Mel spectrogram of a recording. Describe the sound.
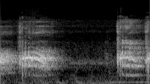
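A woman's voice imitates a bird, letting out two loud, raspy crow-like caws separated by a short pause, with no other talking.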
